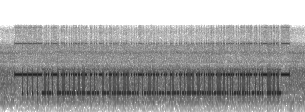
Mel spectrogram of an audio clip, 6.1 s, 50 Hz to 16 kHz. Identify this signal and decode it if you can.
RTTY (75 baud, 850 Hz shift), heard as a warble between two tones, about 1000 Hz centre, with radio static. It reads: ES GIBT MEHRERE VARIANTEN DES RADIKALS, DIE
